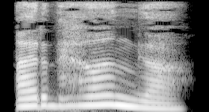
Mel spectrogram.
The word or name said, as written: ಅರ್ಧಾಂಗ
